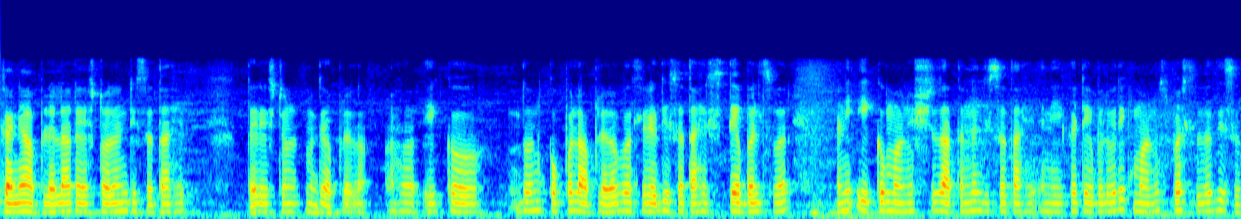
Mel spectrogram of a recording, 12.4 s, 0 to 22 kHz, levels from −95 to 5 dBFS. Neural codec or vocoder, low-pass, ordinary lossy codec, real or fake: none; 7.2 kHz; none; real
